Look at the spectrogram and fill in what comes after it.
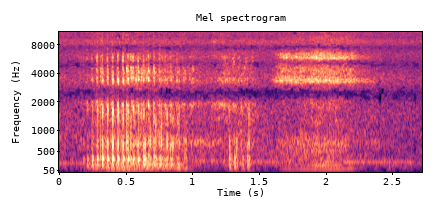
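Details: Snoring in a large six-month-old male dog: a rough, rumbling snore on the in-breath followed by a softer out-breath.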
